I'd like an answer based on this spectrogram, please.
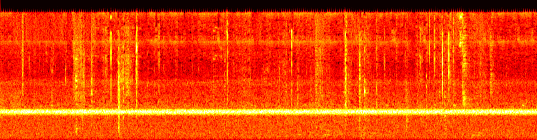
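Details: Steady shrill ringing of bell crickets at a riverside campfire, one sustained high note layered over the roar of flowing water, with occasional sharp fire crackles.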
